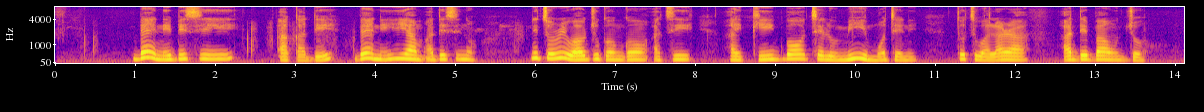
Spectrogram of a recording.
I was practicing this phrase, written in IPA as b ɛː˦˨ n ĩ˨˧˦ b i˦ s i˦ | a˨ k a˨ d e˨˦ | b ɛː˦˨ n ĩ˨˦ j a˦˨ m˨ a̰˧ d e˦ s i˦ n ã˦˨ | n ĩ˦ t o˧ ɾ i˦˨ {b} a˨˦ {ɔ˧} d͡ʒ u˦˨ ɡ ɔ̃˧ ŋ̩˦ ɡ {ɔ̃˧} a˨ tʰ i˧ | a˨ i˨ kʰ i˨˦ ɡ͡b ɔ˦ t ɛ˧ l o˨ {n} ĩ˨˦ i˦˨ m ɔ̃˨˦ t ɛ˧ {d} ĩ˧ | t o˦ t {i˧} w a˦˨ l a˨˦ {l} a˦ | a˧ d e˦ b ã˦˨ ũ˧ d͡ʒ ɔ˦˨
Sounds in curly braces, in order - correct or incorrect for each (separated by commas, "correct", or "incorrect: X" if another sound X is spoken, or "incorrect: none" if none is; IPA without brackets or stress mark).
incorrect: w, incorrect: o˧, correct, incorrect: m, incorrect: n, correct, incorrect: ɾ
